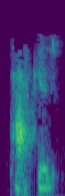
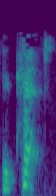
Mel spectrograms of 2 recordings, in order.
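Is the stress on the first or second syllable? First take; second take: first; second. First: The stress is on the first syllable. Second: The stress is on the second syllable. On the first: The speaker calls it right. "which one sounds English? And then they select packet" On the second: The speaker calls it wrong. "put the stress on the wrong syllable, and we're going to get paquette"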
